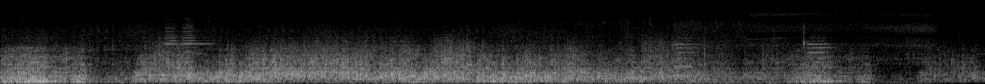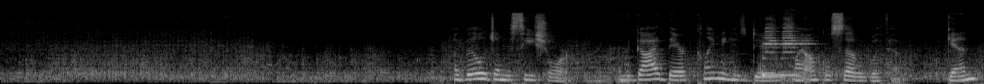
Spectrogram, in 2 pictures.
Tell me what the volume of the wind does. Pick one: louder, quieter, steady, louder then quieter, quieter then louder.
quieter.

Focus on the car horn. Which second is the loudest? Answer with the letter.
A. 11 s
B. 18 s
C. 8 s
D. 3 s
B.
